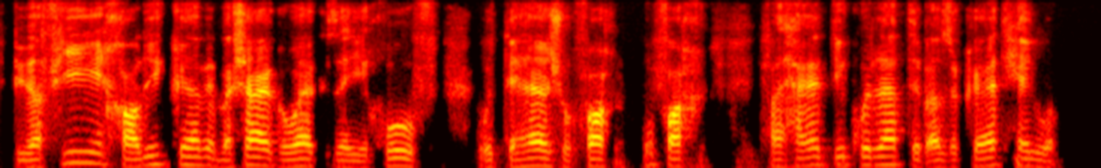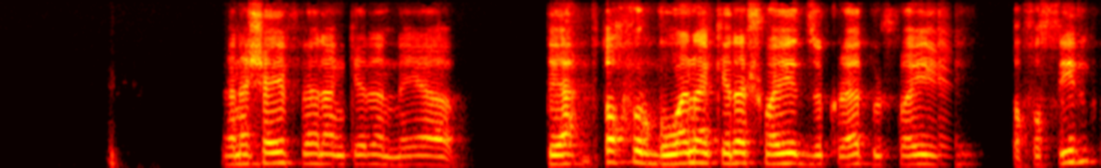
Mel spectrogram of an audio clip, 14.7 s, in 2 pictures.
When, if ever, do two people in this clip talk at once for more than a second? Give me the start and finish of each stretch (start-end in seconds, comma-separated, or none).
none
